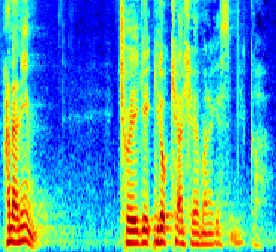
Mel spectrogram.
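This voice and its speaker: A man acting out Moses as a worn-out old leader pleading with God, dropping to whispers and rising to loud cries. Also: a little high, animated, fast, husky. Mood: despairing. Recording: long church reverb.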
